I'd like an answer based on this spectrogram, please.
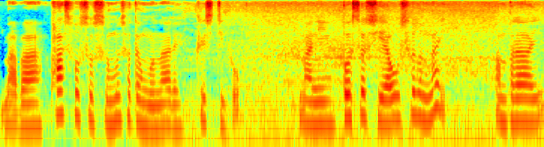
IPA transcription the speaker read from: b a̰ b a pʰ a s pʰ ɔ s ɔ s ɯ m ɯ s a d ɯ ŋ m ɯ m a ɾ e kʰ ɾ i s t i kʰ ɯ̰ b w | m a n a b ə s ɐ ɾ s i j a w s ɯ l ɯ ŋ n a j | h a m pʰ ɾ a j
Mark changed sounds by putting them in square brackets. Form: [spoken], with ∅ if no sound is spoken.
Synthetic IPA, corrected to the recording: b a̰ b a pʰ a s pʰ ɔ s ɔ s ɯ m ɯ s a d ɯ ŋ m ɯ [n] a ɾ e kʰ ɾ i s t i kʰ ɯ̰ [∅] w | m a n [i] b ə s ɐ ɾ s i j a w s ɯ l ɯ ŋ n a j | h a m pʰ ɾ a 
